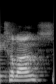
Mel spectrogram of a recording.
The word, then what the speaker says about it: Trunks: But most of the time, the only person I've ever heard say Trunks with the U so strong is Goku on certain times, but most of the other characters just say Trunks. It's just the U is silent. It's either silent or it goes by so fast you can't really hear it unless you're purposely listening for it.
